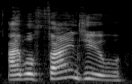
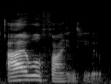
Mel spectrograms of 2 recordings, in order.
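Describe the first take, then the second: First: It is said playfully, not taking it seriously. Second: It is said in an earnest, serious tone. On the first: The speaker calls it wrong. "I can't even take it serious" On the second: The speaker calls it right. "I'll get serious"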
